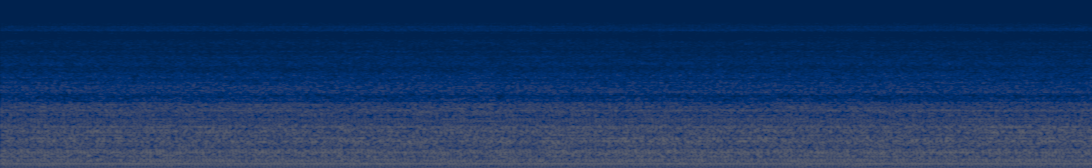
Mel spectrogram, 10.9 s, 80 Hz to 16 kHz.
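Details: Predator 4375/3500-watt petrol generator, unused since last winter, after season prep including air filter cleaning, started on choke: steady, even hum with no surging or misfire, holding speed. Normal generator run.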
